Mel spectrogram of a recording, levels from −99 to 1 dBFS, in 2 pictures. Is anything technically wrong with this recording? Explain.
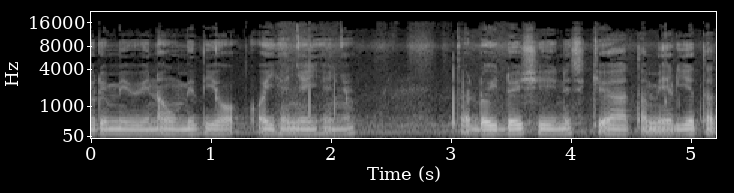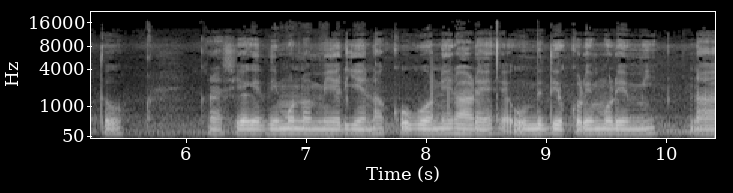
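Yes. The speech is hit by loud pops, three times: just after "wa ihenya" at 1.83 to 2.06 s, then at 3.03 to 3.13 s, and at 8.06 to 8.21 s. Each is a sharp double pop standing roughly 15 dB above the speech, the last closer to 20 dB, while the talking continues underneath. The likely cause is a sudden voltage step or spike, such as from a switch, static or a driver glitch, entering the signal path.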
